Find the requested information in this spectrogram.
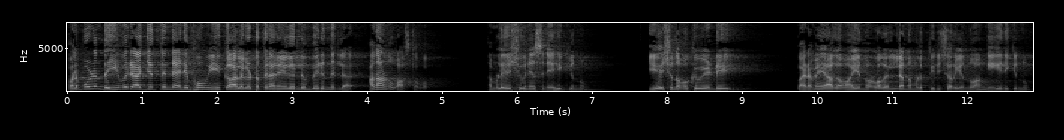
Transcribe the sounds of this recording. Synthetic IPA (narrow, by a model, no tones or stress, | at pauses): pɐlɐp̬ːo̞ːɻumd̪e̞jʋɐɾaːd͡ʑjɐt̪ːinde̞ɐnubʱɐʋɐmiːkaːlɐɣɐʈːɐt̪ːilɐneːɣɐɾilumʋɐɾunːilːɐ̰ | ɐðaːɳɨʋa̰ːst̪ɐ̰ʋɐ̰m | nɐmːɐɭje̞ːɕuʋinesne̞ːɦikʲːunːu | je̞ːɕunɐmukːɨʋe̞ːɳɖi | pɐɾɐmɐjaːɡɐmaːjunːuuɭːɐðelːaːmnɐmːɐɭt̪iɾit͡ɕːɐrijunːuɐŋːiːɣɐɾikʲːunːu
